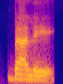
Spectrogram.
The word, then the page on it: ballet: Indian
